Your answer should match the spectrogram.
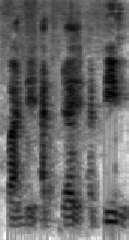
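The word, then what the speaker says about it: Bani ad-Dil: Bani dari bani addil ya ya bacanya Bani adil ya itu sebagai penunjuk jalan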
